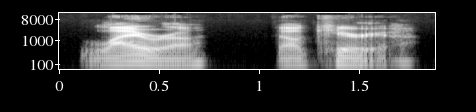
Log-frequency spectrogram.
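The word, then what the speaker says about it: Lyra Valkyria: is tremendous I also want to apologize for mispronouncing lra Lyra vy's name uh for pretty much my entire life Lyra valkiria she's the NXT Women's Champion and she's uh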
